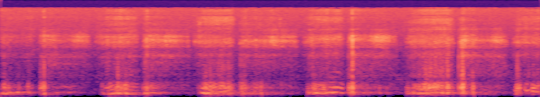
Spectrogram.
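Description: A sleeping Bull Terrier puppy snores with low, wheezy, rattling breaths. The snorts come in uneven bursts roughly every second and a half, with faint clicks between them.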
